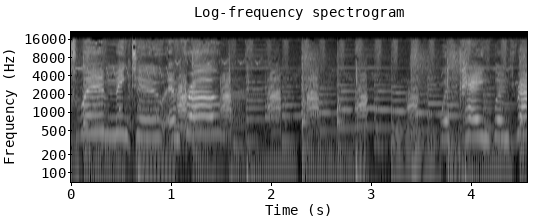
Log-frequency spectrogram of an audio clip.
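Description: Duck quacking during a children's sing-along zoo song, repeated quack-like calls woven into loud music with singing throughout.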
